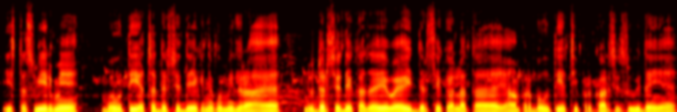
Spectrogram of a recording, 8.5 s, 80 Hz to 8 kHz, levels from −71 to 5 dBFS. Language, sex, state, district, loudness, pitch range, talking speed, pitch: Hindi, male, Rajasthan, Bikaner, -17 LUFS, 115-120 Hz, 205 wpm, 115 Hz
